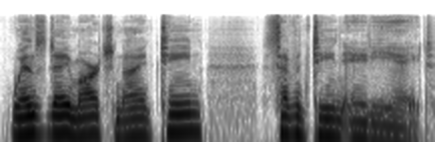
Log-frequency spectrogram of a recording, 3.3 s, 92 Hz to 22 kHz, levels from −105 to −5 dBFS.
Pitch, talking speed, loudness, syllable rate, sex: 110 Hz, 110 wpm, -17 LUFS, 5.0 syllables/s, male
